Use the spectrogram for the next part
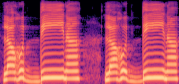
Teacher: دال پر تشدید ہے اور یا مدہ بھی ہے، تو سختی کرنا ہے اور 1 الف کے برابر کھینچ کر پڑھیں گے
